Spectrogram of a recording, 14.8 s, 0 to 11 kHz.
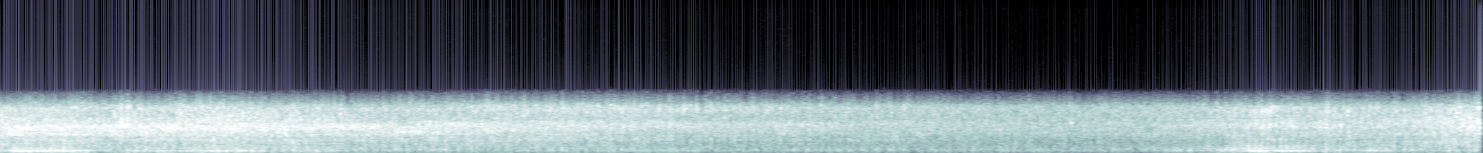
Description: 2001 Chevy Cavalier Supercharged with a really bad lifter tick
